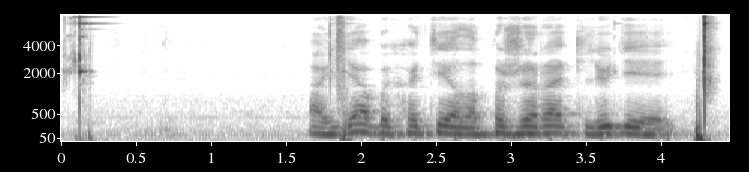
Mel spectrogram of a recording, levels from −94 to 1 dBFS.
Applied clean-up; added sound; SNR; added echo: none; Fire; 0 dB; reverberation time 0.5 s.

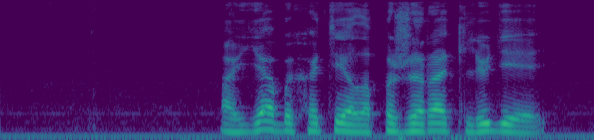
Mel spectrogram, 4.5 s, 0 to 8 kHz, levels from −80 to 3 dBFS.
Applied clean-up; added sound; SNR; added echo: none; none; none; none.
